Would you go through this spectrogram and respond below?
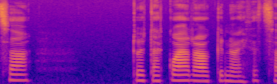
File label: "gwarrog", Welsh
